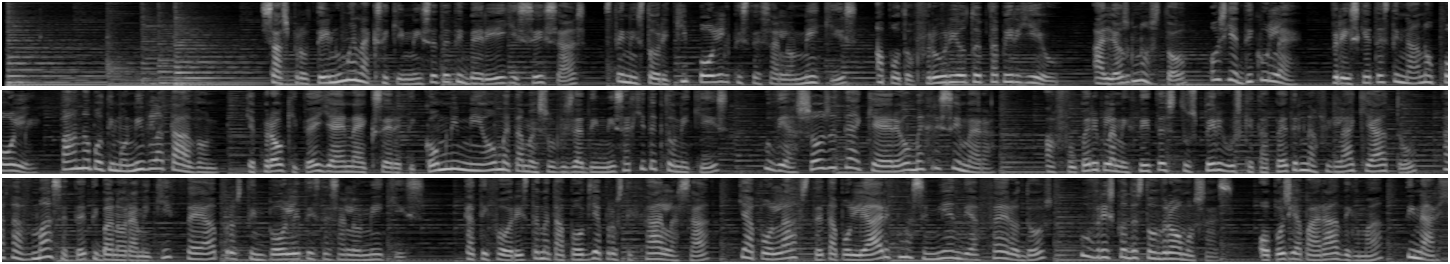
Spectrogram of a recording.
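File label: Greek, female, tour guide; voice over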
